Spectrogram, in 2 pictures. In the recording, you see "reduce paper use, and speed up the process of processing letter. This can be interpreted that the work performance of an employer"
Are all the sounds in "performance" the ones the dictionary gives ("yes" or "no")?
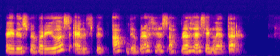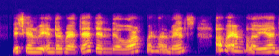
yes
